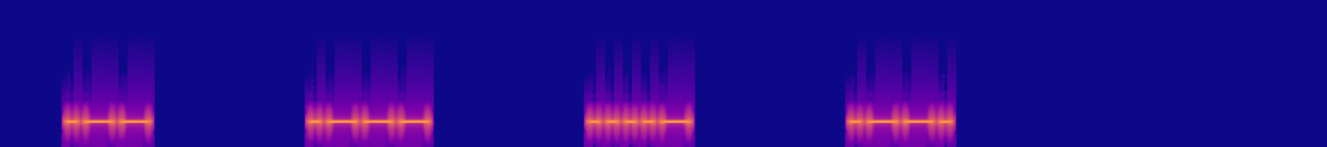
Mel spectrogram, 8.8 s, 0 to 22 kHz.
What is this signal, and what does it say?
Morse code, heard as a keyed tone, about 20 wpm, spaced as for 7 wpm, 700 Hz. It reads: WJ4P
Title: USA Call Signs - 4 Characters - 6x Character Spacing - 20wpm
